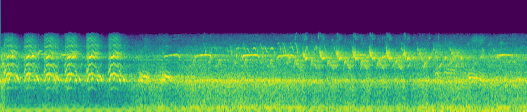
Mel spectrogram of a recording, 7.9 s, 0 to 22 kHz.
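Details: Osprey at a Savannah nest on April 16, 2021, as the female feeds two newly hatched chicks: a quick run of about six sharp, harsh chirping notes, then softer rapid whistled chips, over a steady low hum.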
